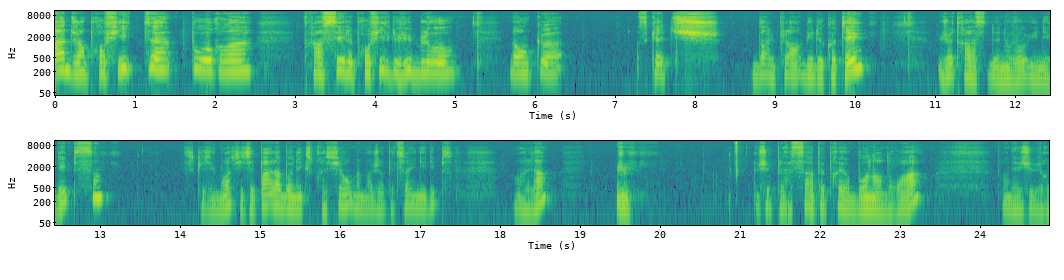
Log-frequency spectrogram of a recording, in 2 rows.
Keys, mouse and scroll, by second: 1.1 click, 2.8 click, 6.5 click, 8.5 click, 9.8 click, 12.2 click, 13.5 click, 15.6 click, 17.0 click, 17.5 right click, 19.0 right click, 20.4-23.3 drag.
